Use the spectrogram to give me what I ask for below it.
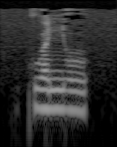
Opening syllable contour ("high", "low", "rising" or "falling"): high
